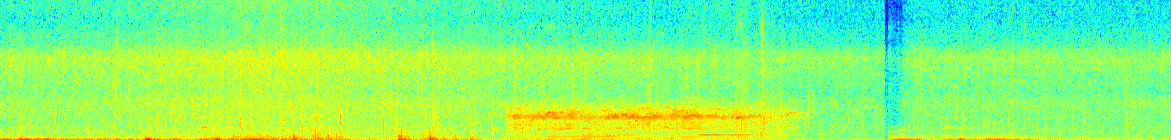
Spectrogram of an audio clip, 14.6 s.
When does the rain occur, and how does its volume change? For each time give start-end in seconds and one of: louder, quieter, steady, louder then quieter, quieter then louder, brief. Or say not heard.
0.0-14.5 quieter.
